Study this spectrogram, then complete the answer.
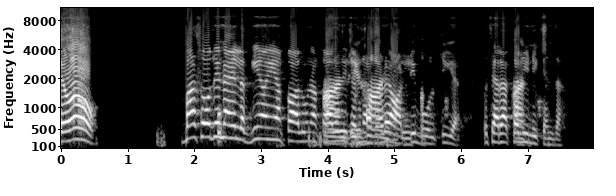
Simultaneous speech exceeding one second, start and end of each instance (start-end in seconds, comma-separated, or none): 4.0-5.3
